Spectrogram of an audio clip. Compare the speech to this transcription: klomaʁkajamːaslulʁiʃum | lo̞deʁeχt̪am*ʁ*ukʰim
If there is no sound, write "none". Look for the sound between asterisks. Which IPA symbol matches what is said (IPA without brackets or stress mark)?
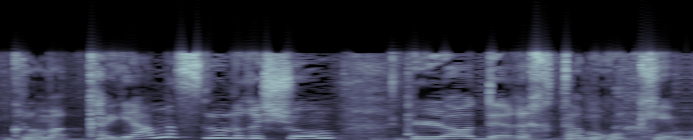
ʁ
